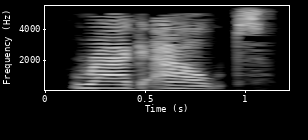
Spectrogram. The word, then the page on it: ragout: ræ’gu:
